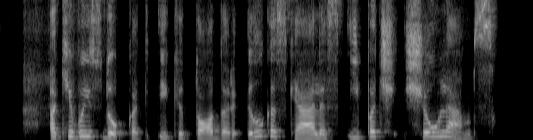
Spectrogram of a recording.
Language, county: Lithuanian, Vilnius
